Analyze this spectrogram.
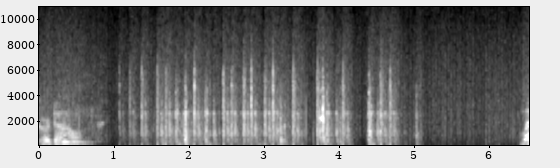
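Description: A typewriter clacks rapidly.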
